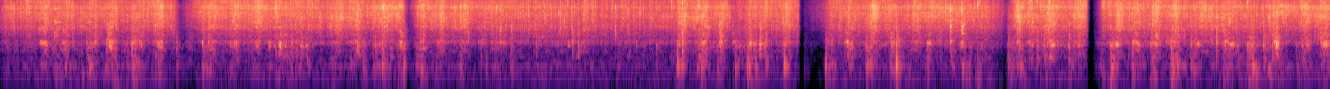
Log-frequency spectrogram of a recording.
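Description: Meat sizzles loudly in a hot frying pan.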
